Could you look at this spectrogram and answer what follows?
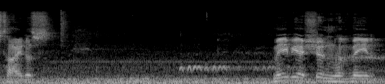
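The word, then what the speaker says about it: Tidus: to change like Titus the guy who voiced Titus is like it's tedious but I'm like nope it's Titus maybe I shouldn't have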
